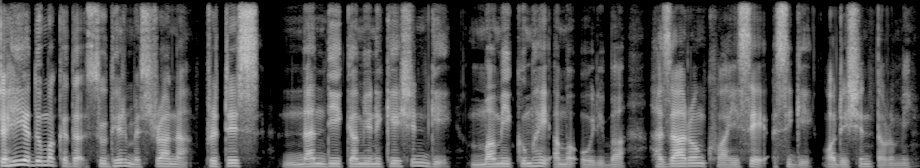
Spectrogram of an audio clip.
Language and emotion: Manipuri, neutral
